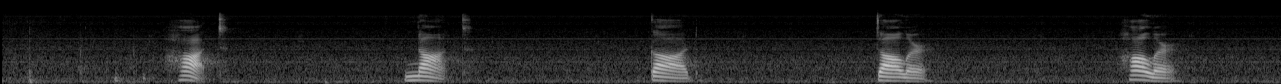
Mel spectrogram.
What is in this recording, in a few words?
American Practice, dialect samples, usa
